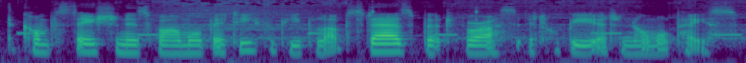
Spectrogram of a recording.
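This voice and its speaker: A woman's voice: deep voice, flat delivery, brisk, gravelly, a little mellow, in a whisper, rough recording. A woman playing the terse, stern manager of a secret facility in a sci-fi horror audio drama, speaking in clipped, commanding instructions. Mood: grave, instructive.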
